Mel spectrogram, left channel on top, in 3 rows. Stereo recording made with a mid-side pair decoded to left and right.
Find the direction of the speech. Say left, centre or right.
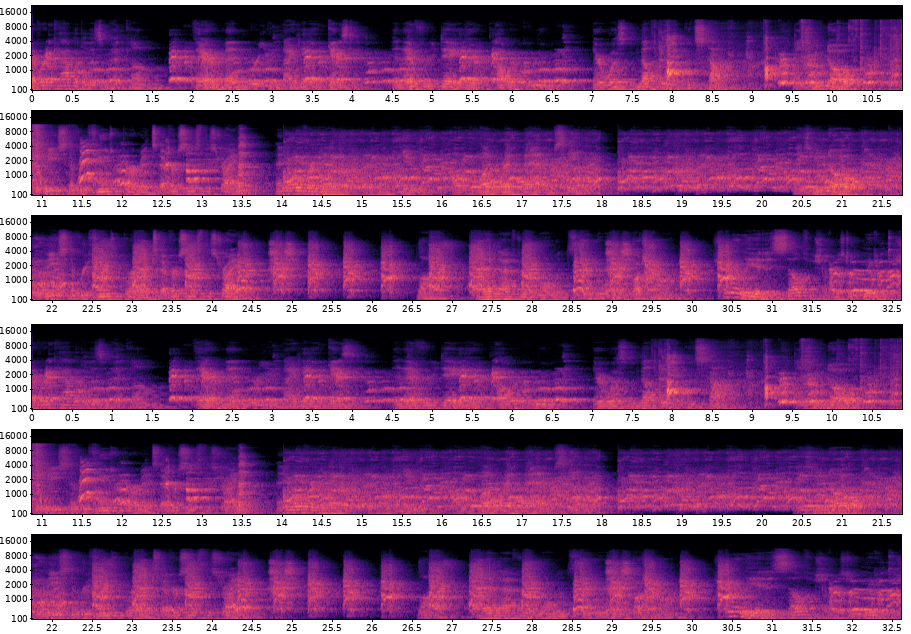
left.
